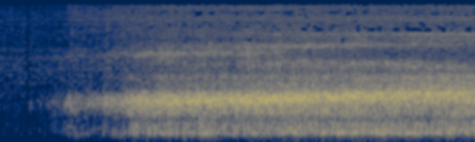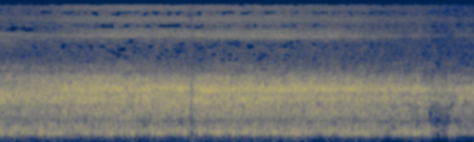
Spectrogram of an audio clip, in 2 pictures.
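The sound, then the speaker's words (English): A third wind whistle is blown in one long, steady, breathy note lasting about six seconds, a hollow airy tone with a rushing edge that holds even and loud before stopping abruptly. “And with this third wind whistle, we're going to create an energy bubble around us”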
